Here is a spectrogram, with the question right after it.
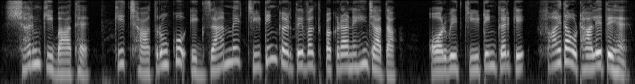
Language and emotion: Hindi, disgusted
